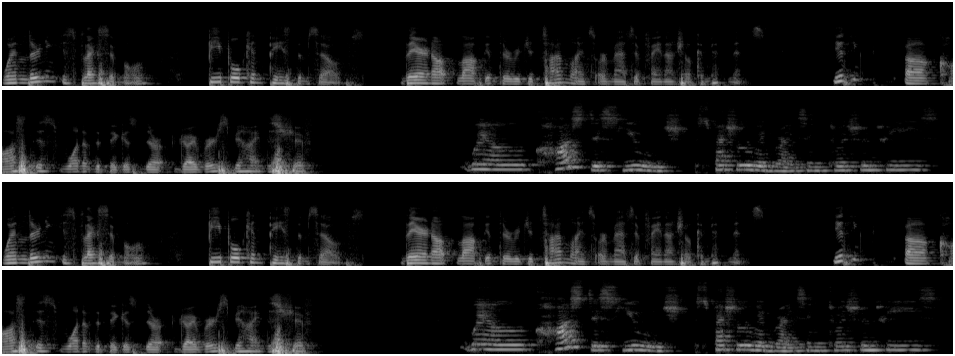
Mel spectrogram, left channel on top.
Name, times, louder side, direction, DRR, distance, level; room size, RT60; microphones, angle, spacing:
voice 1, 0.0-1.4 2.1-3.6 4.0-7.6 8.3-8.6 9.0-12.6, equal, 5° right, 11 dB, 0.7 m, -33 dB
voice 2, 14.1-18.9, right 1 dB, 90° right, 2 dB, 7.0 m, -37 dB
21.0 x 13.5 x 2.5 m, 0.32 s
head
